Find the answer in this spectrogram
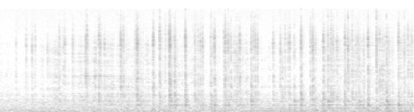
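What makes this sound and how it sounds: Long painted nails and fingertips scratch and tap across the glossy cover of a large hardcover picture book lying closed on a white table, its solid, flat cover made of paper and cardboard. The quiet clip is a steady run of bright, dry scratching broken by a rapid series of sharp, short taps that die away almost at once.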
